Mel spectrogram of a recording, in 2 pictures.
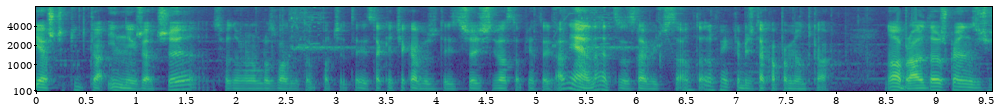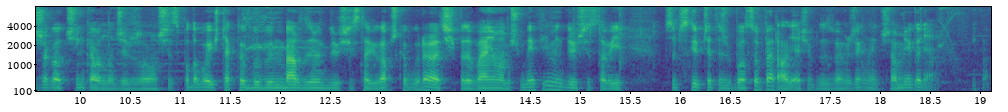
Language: Polish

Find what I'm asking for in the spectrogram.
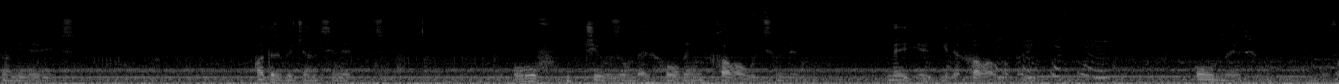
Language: Romanian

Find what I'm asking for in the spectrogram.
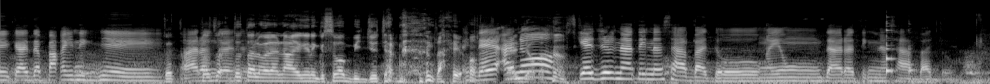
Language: Filipino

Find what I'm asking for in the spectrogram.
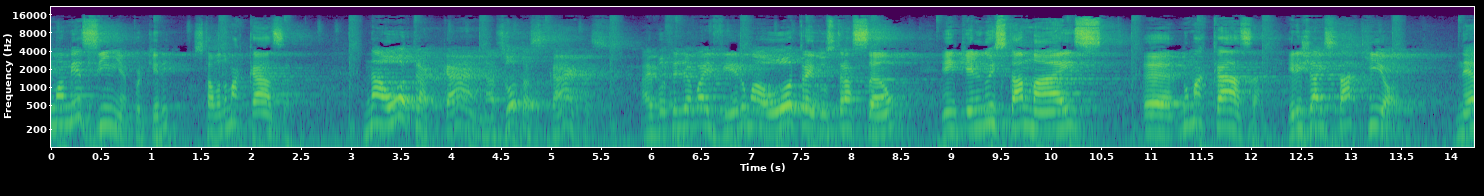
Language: Portuguese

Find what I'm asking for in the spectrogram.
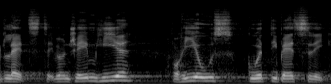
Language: Swiss German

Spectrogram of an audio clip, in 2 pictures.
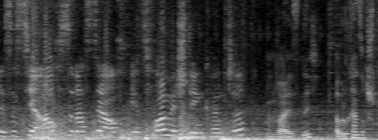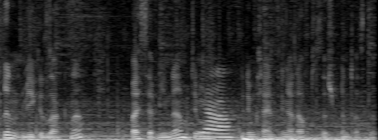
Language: German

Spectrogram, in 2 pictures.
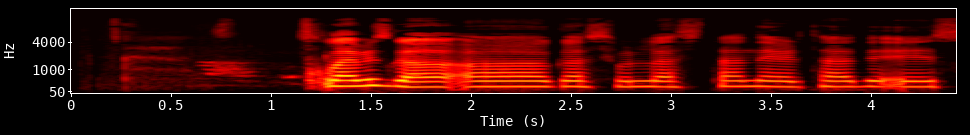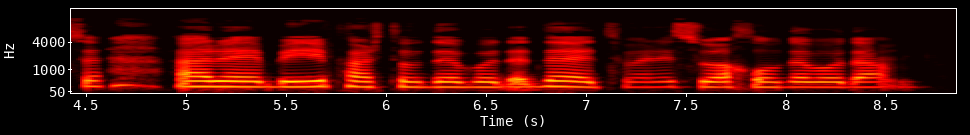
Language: Georgian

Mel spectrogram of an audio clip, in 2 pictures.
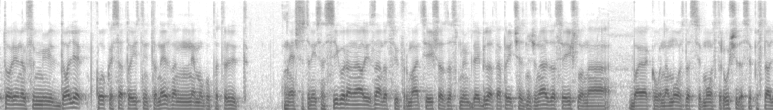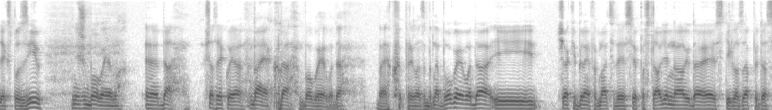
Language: Croatian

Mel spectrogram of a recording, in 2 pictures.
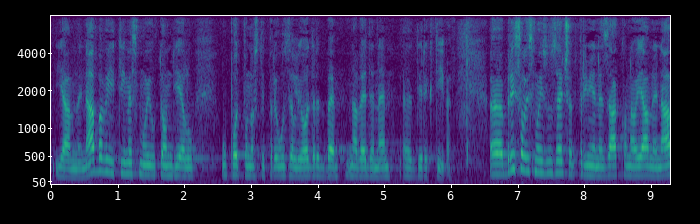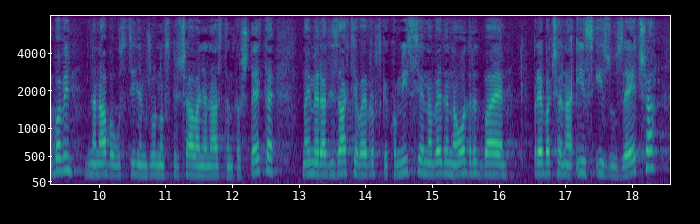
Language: Croatian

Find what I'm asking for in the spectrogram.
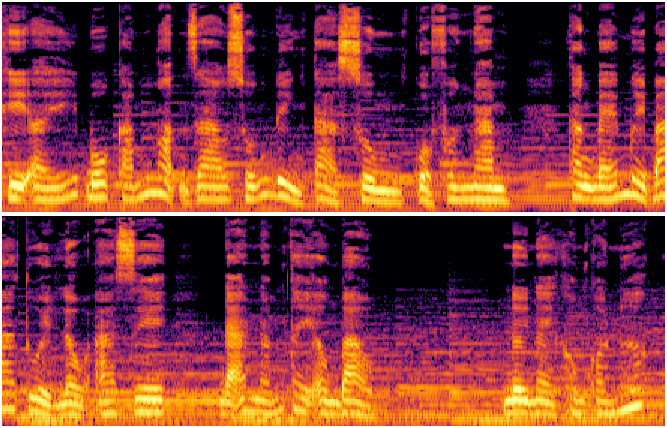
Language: Vietnamese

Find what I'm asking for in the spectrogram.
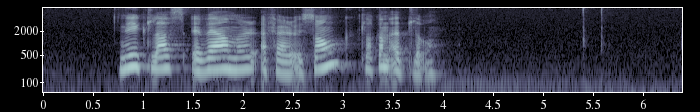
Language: Faroese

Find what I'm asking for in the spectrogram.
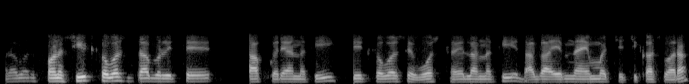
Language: Gujarati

